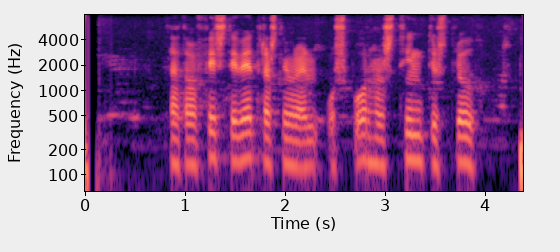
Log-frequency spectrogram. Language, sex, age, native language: Icelandic, male, 13, Icelandic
